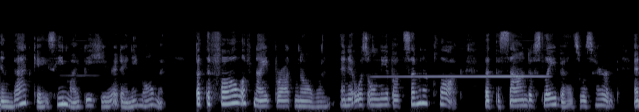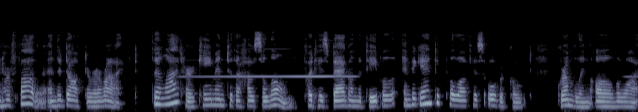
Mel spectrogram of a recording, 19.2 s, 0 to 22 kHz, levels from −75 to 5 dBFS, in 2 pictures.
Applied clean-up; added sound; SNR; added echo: classical method Wiener filter.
